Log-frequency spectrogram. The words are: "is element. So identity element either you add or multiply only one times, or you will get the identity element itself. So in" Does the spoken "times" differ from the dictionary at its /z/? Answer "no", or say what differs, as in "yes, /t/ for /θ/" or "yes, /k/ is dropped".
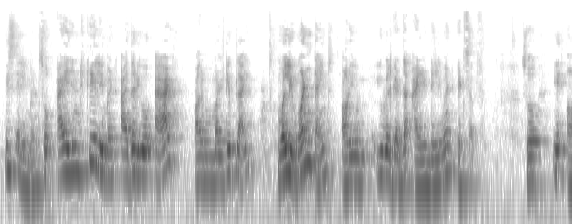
yes, /z/ is dropped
